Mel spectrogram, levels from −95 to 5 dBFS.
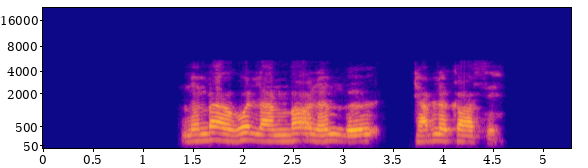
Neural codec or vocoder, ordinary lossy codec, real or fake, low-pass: codec, 16 kHz, 8 kbps, FreqCodec, smaller model; AAC, 48 kbps; fake; 5.4 kHz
